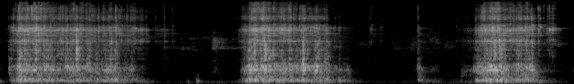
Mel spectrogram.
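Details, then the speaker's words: Hyundai Elantra front right wheel bearing, removed and spun by hand three times: dry, gritty rushing whir that fades out; slightly worn but judged to have at least 10,000 miles left. "think it still had at least 10,000 miles left in it."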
